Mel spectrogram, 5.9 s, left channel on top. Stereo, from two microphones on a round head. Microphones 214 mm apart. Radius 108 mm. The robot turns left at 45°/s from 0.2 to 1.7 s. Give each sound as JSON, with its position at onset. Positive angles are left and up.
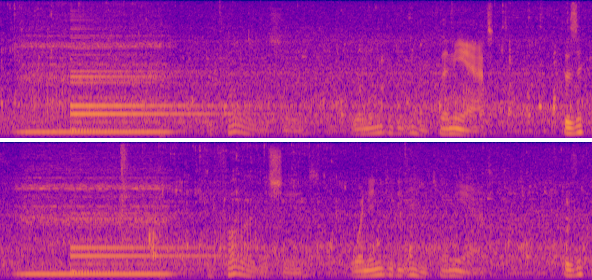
{"t": 0.7, "sound": "a guitar", "azimuth_deg": 65}
{"t": 2.1, "sound": "a man speaking", "side_deg": -45}
{"t": 4.4, "sound": "a man speaking", "side_deg": 60}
